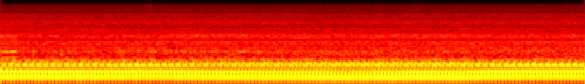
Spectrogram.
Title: bumababa menor,nanginginig ang makina hanggang mamatay makina,,,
